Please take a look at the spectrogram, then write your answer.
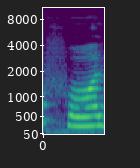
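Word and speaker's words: fall: फॉल, इसको English का rule ये है कि ए के बाद अगर डबल एल साथ में आता है तो इसका उच्चारण ऑ के साउंड में होगा, तो इसको फॉल पढ़ेंगे।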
